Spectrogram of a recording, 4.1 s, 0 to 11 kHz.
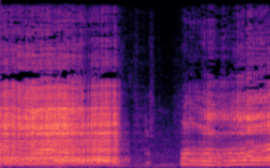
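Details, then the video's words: Penned Tamworth sow, weaned from her piglets about 36 hours before and wanting out, screams loudly in complaint at the person in her way; a long harsh squeal stops for under a second, then a second squeal starts. "Tamworth Sow - Loud Complaining"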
